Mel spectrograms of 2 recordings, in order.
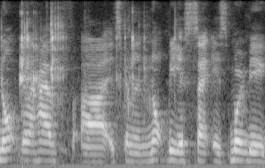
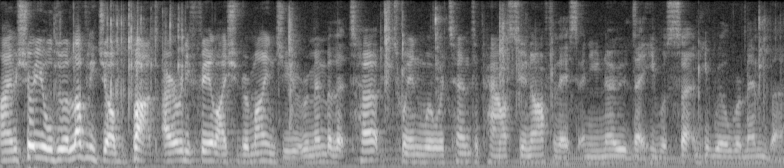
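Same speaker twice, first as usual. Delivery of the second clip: normal talking voice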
